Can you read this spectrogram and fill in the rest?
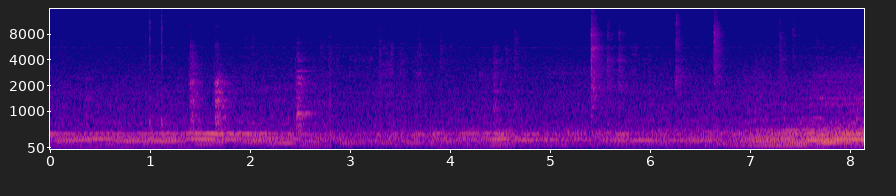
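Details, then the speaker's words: VAZ 2110 8-valve engine idling with the alternator mounting bolt loosened: light, fairly even tapping about four per second; alternator knocking on a worn, peened mounting seat. "вот такой создаётся при отключенном болте ва генератора"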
